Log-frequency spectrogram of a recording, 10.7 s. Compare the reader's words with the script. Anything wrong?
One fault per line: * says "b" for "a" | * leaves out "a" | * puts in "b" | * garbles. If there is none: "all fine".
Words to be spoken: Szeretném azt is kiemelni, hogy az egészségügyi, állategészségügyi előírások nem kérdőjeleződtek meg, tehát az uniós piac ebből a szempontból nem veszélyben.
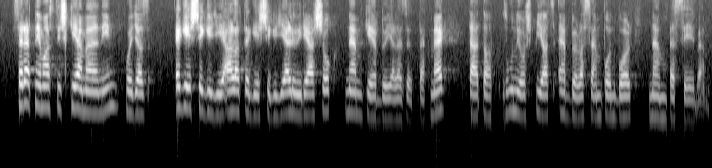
all fine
